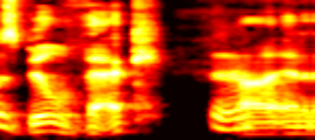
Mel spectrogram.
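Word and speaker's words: Veeck: back when called VEC as in wreck you know as in that's how you pronounce it because it would be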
